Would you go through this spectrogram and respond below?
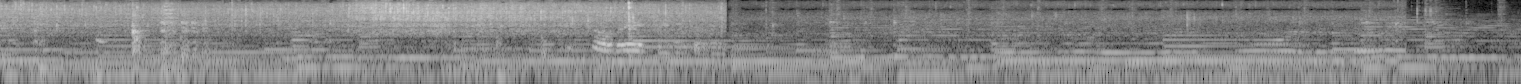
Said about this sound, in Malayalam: അപ്പോൾ ധൃതിയായിട്ട് സ്നാക്സൊക്കെ ഫ്രൈ ചെയ്തുകൊണ്ടിരിക്കുകയാണ്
